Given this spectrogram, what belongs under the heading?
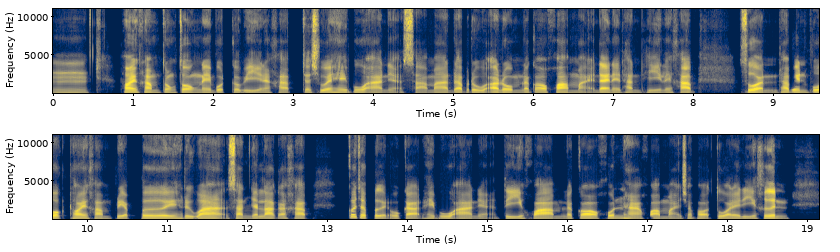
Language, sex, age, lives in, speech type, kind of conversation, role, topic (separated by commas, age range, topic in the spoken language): Thai, male, 20-24, Thailand, read, expert-assistant, expert, เวลาที่อยากเข้าใจบทกวีไทยให้ลึกซึ้ง เราควรเริ่มอ่านหรือฟังจากแหล่งไหนถึงจะเชื่อถือได้จริง?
